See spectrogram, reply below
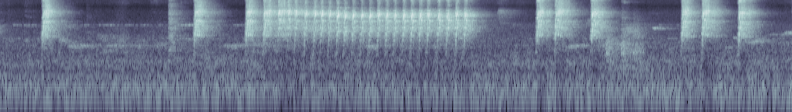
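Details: Grey-cheeked bulbul, locally cucak jenggot, in a training recording for songbirds: scattered sharp high chips, then a rapid buzzy rattle lasting about three seconds, followed by more irregular chips.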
